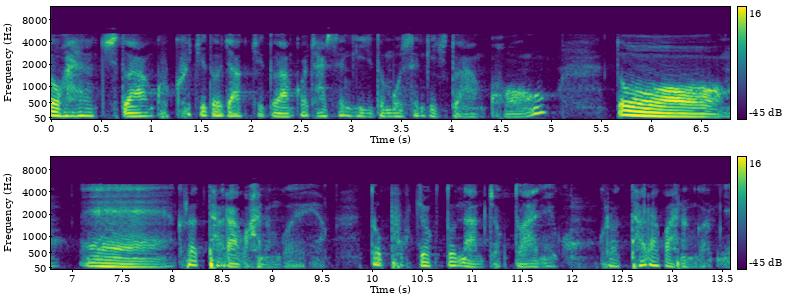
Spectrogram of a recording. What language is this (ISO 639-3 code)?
kor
